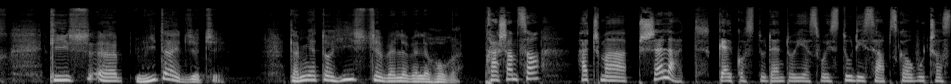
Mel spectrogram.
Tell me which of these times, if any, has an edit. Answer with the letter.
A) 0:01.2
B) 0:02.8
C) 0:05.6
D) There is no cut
A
